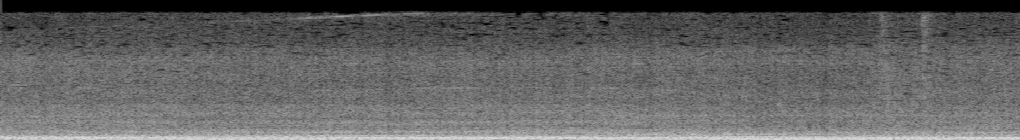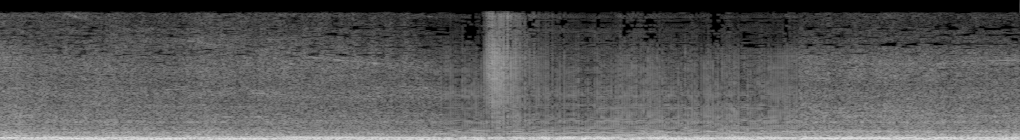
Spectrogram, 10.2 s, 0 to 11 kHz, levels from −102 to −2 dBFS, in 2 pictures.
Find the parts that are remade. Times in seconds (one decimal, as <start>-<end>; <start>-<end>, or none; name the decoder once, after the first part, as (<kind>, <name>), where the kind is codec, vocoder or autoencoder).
7.3-9.1 (vocoder, BigVGAN v2)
